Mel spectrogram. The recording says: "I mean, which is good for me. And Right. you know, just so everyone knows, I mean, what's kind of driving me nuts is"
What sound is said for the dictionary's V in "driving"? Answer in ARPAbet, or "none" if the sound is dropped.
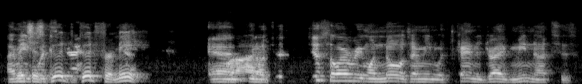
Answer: none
